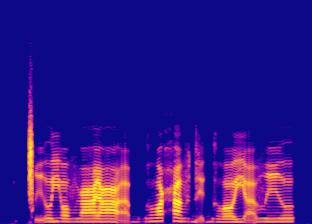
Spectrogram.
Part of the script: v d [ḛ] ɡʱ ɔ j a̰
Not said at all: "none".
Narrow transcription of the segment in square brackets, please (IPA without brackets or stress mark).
ḛ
